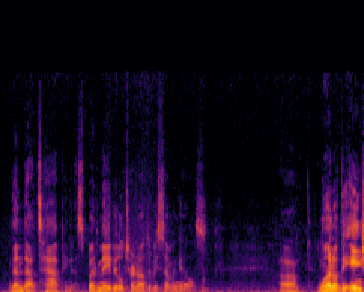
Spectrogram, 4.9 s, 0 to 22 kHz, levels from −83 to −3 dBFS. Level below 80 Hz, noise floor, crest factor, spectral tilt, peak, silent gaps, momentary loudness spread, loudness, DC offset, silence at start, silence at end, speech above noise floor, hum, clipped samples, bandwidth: -56 dBFS; -53 dBFS; 26 dB; -5.5 dB/octave; -2 dBFS; none; 18 LU; -26 LUFS; under 0.1%; 0.1 s; 0 s; 28 dB; none; under 0.1%; 16.5 kHz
